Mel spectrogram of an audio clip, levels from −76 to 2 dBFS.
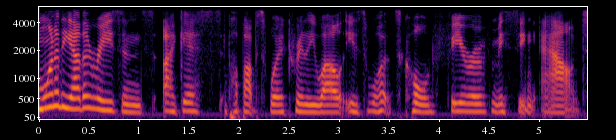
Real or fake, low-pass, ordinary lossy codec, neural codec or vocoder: real; 5.4 kHz; Opus, 32 kbps; none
